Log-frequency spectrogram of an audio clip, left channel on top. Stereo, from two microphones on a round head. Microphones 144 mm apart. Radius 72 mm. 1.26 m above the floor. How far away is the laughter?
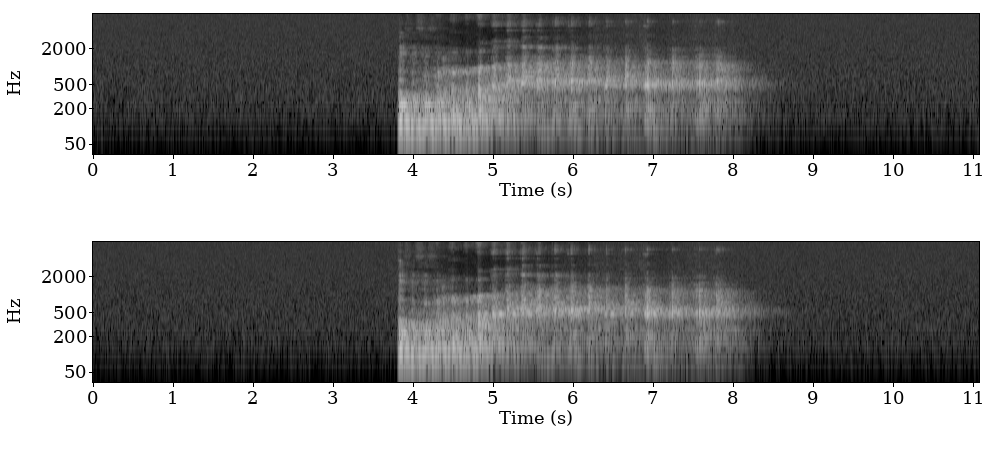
About 4 m.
